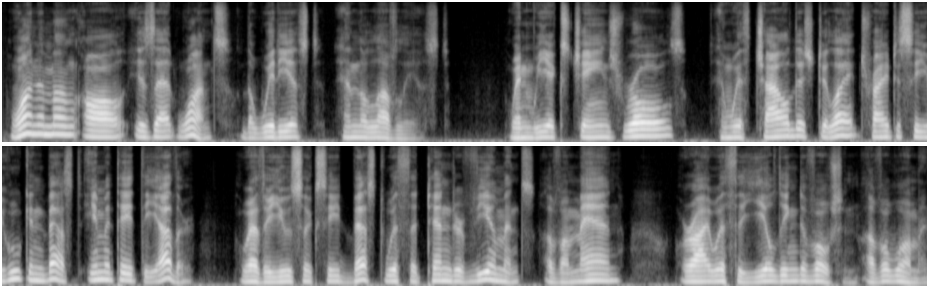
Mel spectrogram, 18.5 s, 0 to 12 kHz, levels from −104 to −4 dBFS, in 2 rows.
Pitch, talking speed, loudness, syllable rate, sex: 140 Hz, 155 wpm, -19 LUFS, 4.5 syllables/s, male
